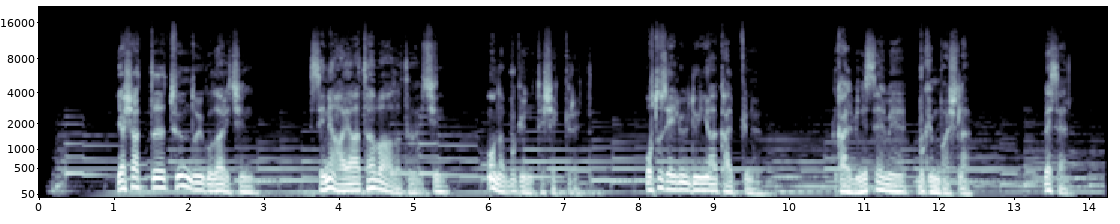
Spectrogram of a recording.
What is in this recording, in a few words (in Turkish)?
duygusal motive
